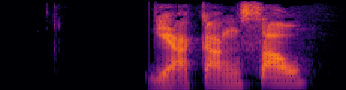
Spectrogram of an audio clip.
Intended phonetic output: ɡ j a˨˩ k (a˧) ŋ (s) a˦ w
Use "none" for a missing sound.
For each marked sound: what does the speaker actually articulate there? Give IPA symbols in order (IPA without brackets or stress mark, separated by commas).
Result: a˧, s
